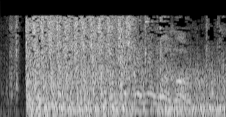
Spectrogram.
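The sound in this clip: Sustained, loud machine-gun fire from a test firing by American soldiers at a small outpost in a mountainous region on the Pakistani border, a dense unbroken rattle that starts abruptly after a brief quiet moment and runs to the end.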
